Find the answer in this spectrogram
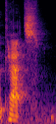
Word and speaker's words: cat: the cat's out uh no I still keep my a vowel in cat um because it's a Content word so even though it's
